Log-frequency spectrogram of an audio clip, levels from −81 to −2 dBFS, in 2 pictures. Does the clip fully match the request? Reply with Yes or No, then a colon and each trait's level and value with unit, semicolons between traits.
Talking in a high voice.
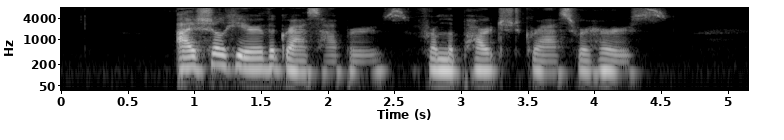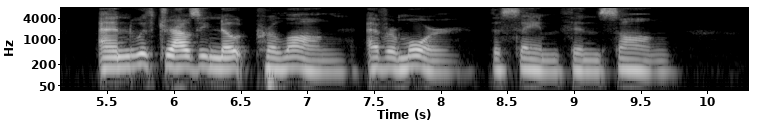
No: low, 135 Hz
